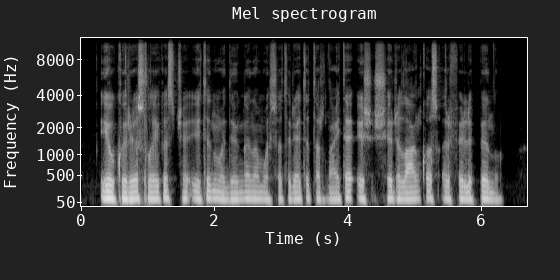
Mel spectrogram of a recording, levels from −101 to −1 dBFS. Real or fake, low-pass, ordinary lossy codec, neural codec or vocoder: real; 10.8 kHz; Opus, 64 kbps; none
